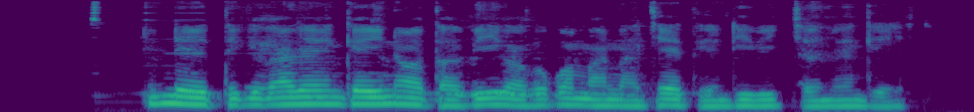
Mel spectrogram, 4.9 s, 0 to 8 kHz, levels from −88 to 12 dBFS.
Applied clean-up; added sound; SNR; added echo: neural mask model DeepFilterNet 3.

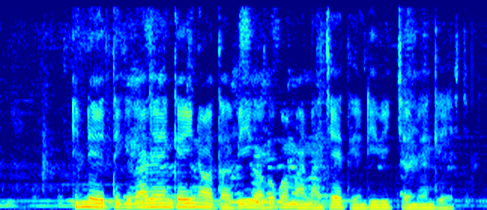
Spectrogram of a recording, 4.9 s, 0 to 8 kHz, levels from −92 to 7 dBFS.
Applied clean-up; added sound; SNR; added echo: none; none; none; none.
